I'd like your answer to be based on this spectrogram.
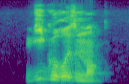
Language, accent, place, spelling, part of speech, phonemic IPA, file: French, France, Lyon, vigoureusement, adverb, /vi.ɡu.ʁøz.mɑ̃/, LL-Q150 (fra)-vigoureusement.wav
- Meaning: vigorously (with intense energy)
